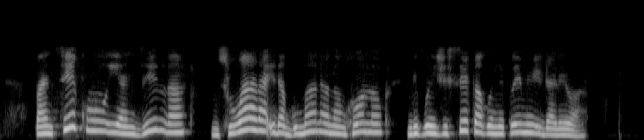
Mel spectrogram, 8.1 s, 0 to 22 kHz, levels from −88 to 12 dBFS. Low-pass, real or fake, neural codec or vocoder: 5.4 kHz; fake; codec, 16 kHz, 2 kbps, X-Codec, HuBERT features, trained on balanced general audio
